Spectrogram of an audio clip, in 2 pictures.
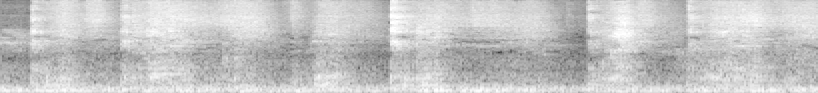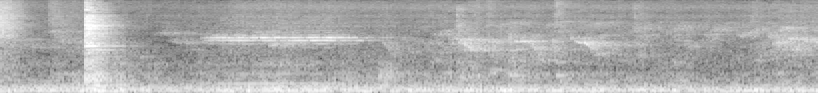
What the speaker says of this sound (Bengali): তার জন্য আর এইদিকে ডালটাকে একটু নাড়ি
